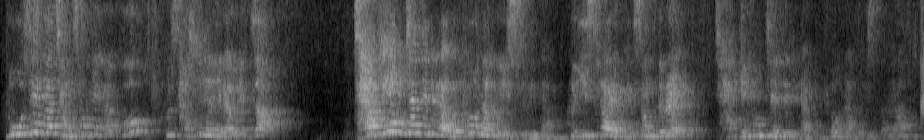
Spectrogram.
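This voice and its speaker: A woman youth pastor telling a story as a lively sermon to young people, acting out the figures and asking the listeners questions. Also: sits high, a little fast. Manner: animated, acts out the story in voices, asks the listeners questions. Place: church worship hall. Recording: very echoey hall, mic at a distance.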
